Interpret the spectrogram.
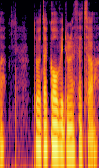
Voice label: "gofyn", Welsh

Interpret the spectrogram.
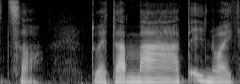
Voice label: "mab", Welsh

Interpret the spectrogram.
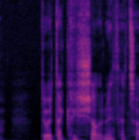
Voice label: "crisial", welsh

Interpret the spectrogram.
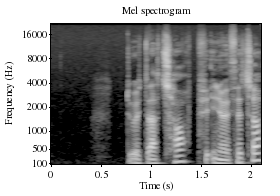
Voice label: "top", Welsh

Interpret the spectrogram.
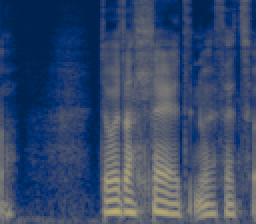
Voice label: "lled", welsh

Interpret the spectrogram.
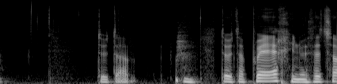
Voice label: "brech", welsh

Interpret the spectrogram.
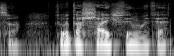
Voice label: "llaith", Welsh

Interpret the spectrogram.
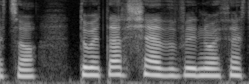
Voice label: "lleddf", Welsh

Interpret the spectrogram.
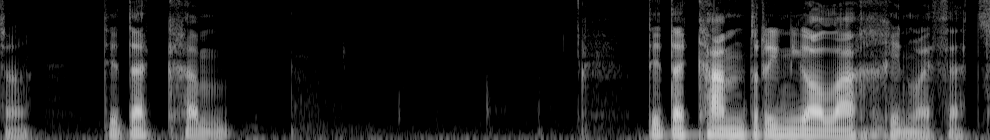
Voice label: "camdriniolach", Welsh

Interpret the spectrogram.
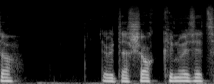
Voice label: "sioc", Welsh

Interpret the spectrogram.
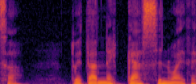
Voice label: "neges", Welsh

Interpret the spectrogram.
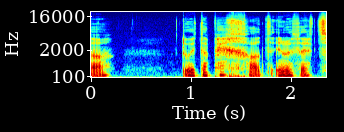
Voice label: "pechod", Welsh

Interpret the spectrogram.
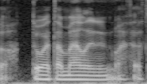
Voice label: "melyn", Welsh

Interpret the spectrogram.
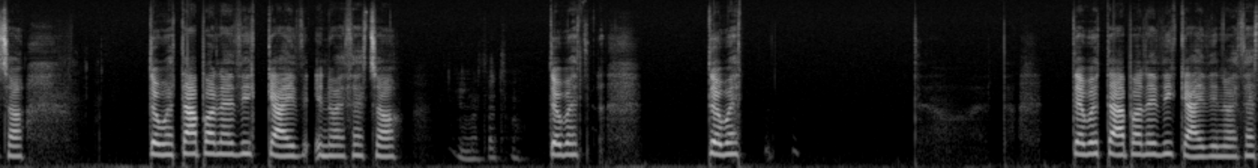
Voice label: "boneddigaidd", Welsh

